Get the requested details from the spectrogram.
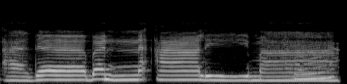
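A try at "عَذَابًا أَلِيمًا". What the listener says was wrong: Azaban alima. Tidak ada, tapi za. Azaban. Za. Lidahnya tempelkan ke ujung gigi sari atas. Azaban. huruf sa dengan zal Ibu ya. Ini dua huruf yang sama tempatnya. Azaban.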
